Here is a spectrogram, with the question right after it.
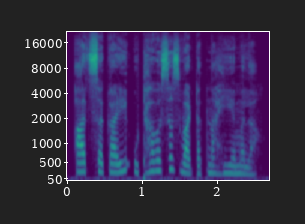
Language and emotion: Marathi, sad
